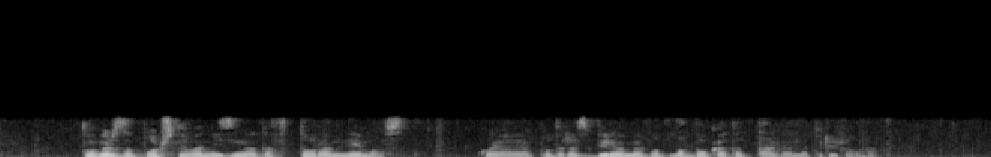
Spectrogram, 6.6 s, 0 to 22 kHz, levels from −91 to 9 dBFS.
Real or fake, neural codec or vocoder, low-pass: real; none; 5.4 kHz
